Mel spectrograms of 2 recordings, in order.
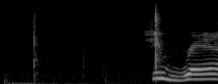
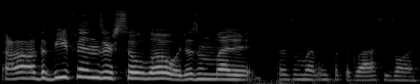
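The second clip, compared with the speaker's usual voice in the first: normal talking voice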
